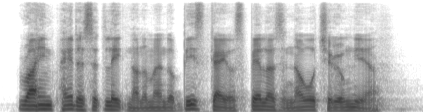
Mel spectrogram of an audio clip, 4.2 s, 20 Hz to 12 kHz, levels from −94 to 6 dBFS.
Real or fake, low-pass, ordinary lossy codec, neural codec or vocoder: fake; 10.8 kHz; none; codec, 16 kHz in and 24 kHz out, 0.4 kbps, LongCat-Audio-Codec, two codebook decoder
